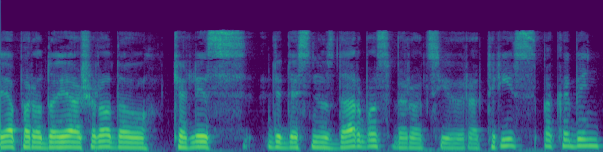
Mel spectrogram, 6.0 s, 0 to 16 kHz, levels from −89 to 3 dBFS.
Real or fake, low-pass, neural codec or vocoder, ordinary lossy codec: real; 7.2 kHz; none; MP3, 48 kbps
